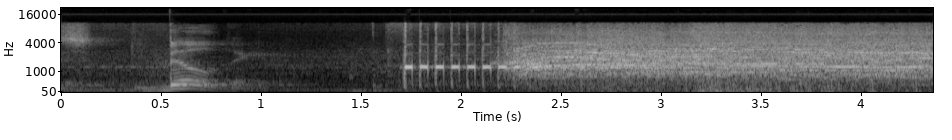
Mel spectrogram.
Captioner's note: cheers and applause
